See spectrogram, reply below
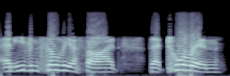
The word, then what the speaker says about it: Turin: It's not Torino for us. It's Turin.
